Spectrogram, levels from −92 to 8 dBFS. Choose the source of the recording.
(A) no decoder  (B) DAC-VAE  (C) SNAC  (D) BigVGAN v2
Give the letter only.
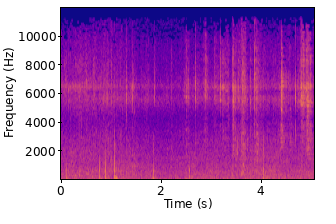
A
